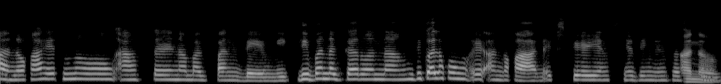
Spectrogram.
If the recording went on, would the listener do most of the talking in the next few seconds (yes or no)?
no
